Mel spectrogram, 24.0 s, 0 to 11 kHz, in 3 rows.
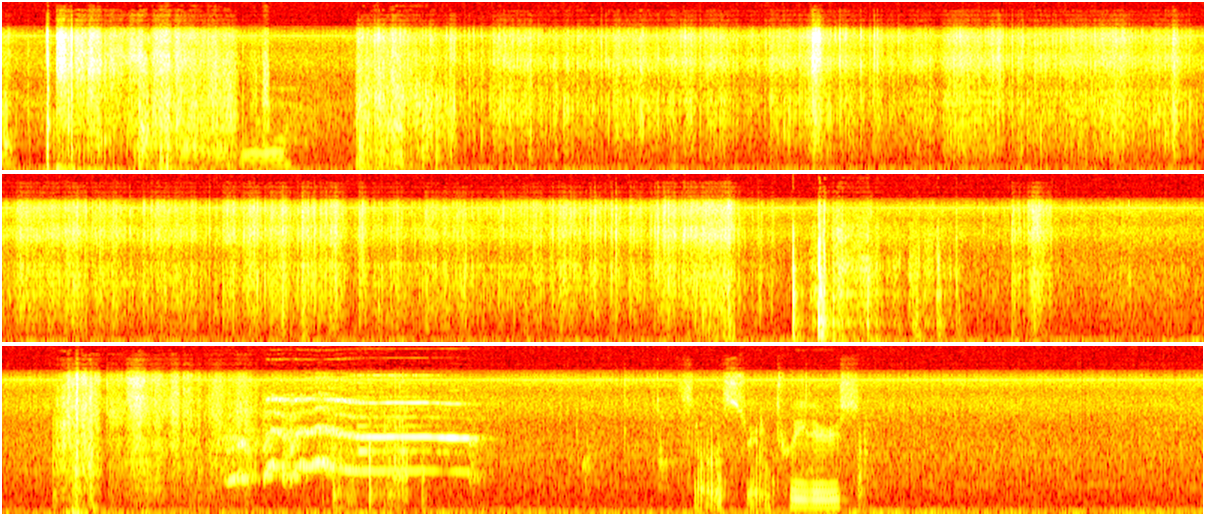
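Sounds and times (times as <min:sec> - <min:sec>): packaging crinkling: 0:00.3 - 0:15.1, 0:16.4 - 0:19.0.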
